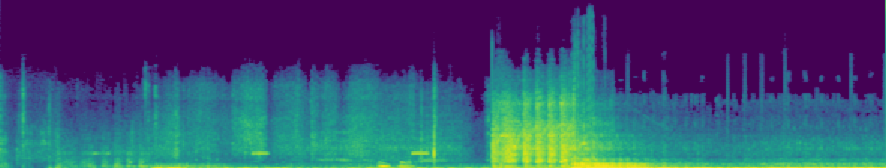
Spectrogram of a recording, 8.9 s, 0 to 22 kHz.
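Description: An Infiniti Q50 engine cranks and fires up into a deep, rumbling idle, then blips louder with a raw, loud straight-pipe exhaust drone; someone whoops briefly.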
